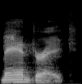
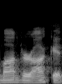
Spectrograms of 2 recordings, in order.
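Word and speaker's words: Mandarake: store that we went to that we were pronouncing as Mand Drake and and I was talking to my brother about it he's like oh yeah I went to this place called mandake that I liked a lot I was like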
